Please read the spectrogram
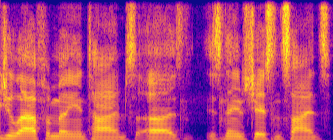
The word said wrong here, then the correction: Saenz: His GoFundMe is Sines Spines. How do you spell that? – Well, it's his name is Sainz.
